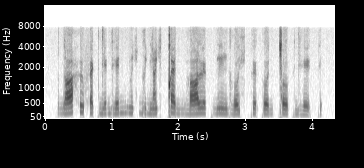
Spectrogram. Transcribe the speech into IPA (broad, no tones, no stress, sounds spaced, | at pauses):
d ɑ h ɯ f æ k d e ɡʱ e d bʱ õ ç ɡ ɯ ɟ ɑ̃ ç ǃ æ d bʱ ɑ l ø k ɓ ĩ ɡʱ o ç k ø k o d ǀ o k dʱ e k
